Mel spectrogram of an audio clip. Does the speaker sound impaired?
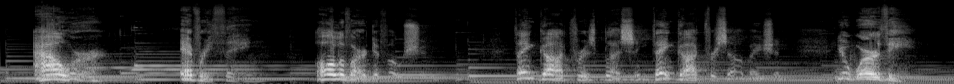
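Yes: hoarseness after vocal cord surgery; earlier doctor attributed voice problem to aging.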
